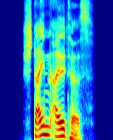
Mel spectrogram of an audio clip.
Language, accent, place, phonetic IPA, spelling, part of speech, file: German, Germany, Berlin, [ˈʃtaɪ̯nʔaltəs], steinaltes, adjective, De-steinaltes.ogg
- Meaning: strong/mixed nominative/accusative neuter singular of steinalt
